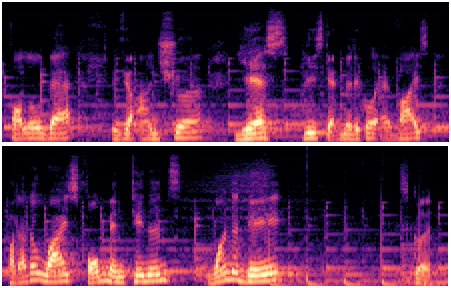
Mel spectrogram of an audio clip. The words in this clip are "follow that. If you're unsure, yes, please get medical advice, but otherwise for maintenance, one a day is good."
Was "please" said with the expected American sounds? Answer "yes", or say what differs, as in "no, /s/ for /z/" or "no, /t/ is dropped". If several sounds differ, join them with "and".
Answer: no, /s/ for /z/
